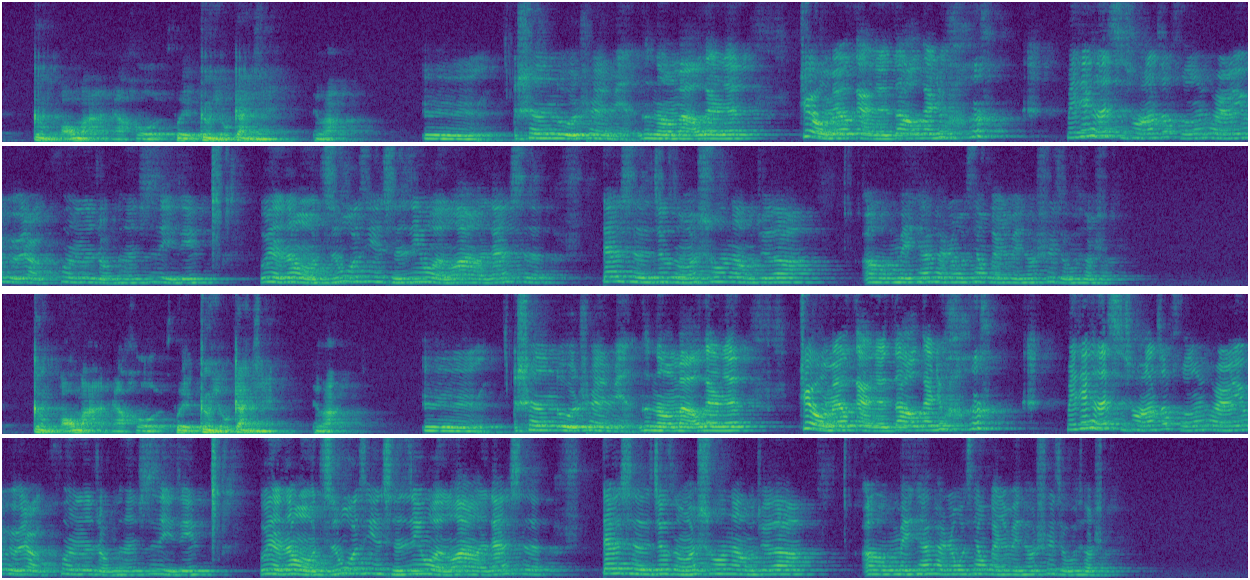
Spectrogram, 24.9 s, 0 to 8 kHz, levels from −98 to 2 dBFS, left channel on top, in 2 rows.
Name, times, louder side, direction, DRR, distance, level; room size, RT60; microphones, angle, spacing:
voice 1, 0.3-2.7 3.1-3.5, right 1 dB, 75° right, 5 dB, 2.5 m, -23 dB
voice 2, 4.2-7.6 8.0-10.0 10.3-10.4 10.7-14.6 15.1-18.2 18.5-20.6 21.1-23.5, right 2 dB, 35° right, 3 dB, 3.9 m, -27 dB
26.0 x 23.0 x 6.9 m, 0.88 s
head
